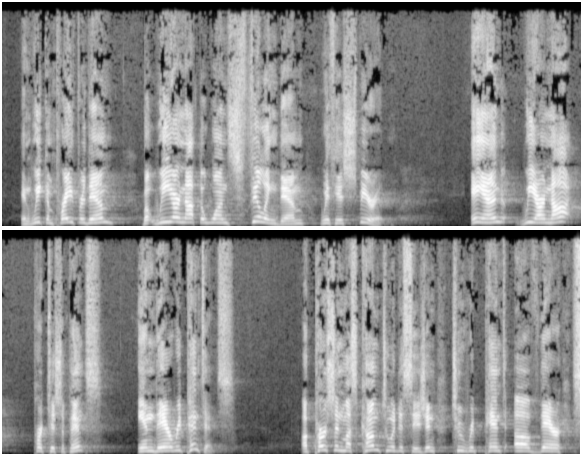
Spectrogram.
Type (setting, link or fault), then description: setting, large echoing room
